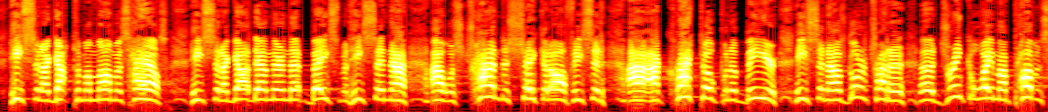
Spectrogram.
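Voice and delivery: loud, high, rapid-fire sermon delivery; full-force preaching. Retold or imitated. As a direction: push breathlessly from phrase to phrase.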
